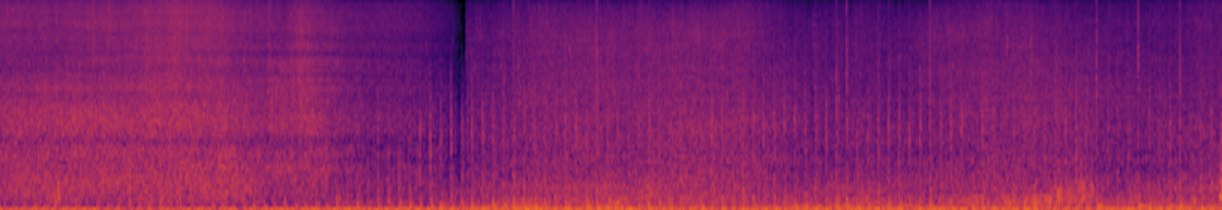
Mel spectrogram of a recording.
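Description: Small waves washing in over sand and rock at the shoreline, a steady surf rush. About six seconds in, the sound cuts briefly and continues as a steady rush with more low rumble of wind on the microphone.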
